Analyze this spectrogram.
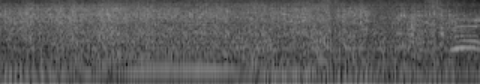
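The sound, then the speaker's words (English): A loud engine roars steadily at high revs at full throttle for the whole stretch, strained, with a dense wash of mechanical noise and faint background voices. “And the Muncher's still running at full tilt. Don't blow up the engine!”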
